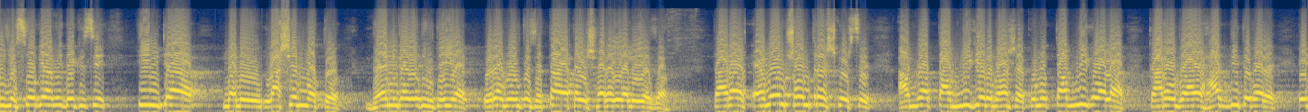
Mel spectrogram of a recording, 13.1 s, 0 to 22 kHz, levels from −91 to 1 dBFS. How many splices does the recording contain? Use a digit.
3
